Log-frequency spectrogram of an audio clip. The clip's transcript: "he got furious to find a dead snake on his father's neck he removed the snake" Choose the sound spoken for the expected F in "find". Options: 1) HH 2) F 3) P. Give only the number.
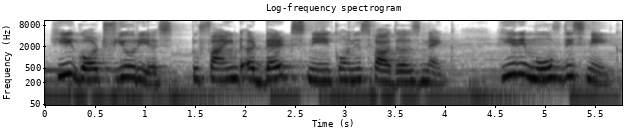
2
